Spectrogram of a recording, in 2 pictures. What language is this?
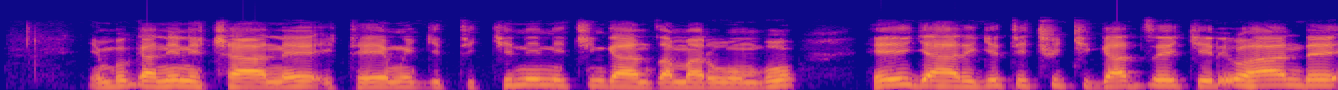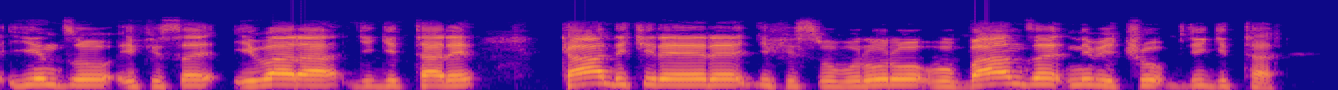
Rundi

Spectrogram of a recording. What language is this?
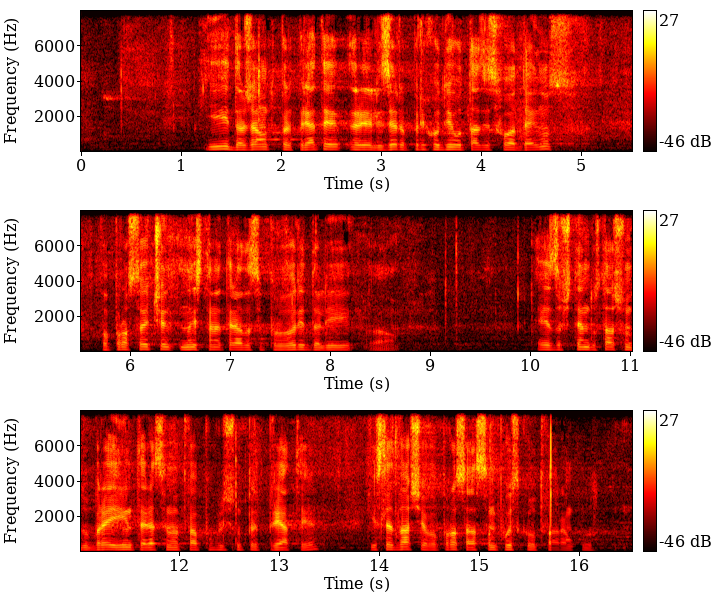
Bulgarian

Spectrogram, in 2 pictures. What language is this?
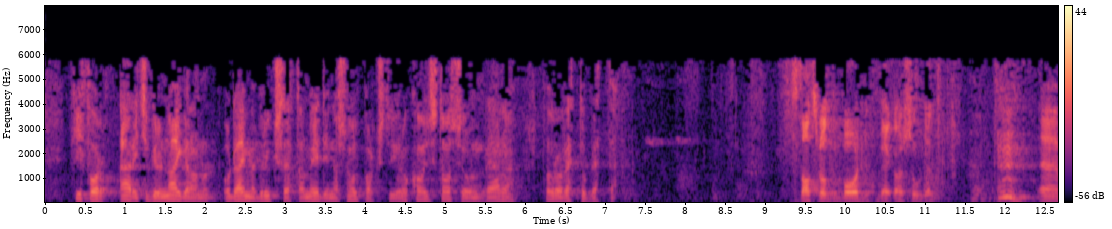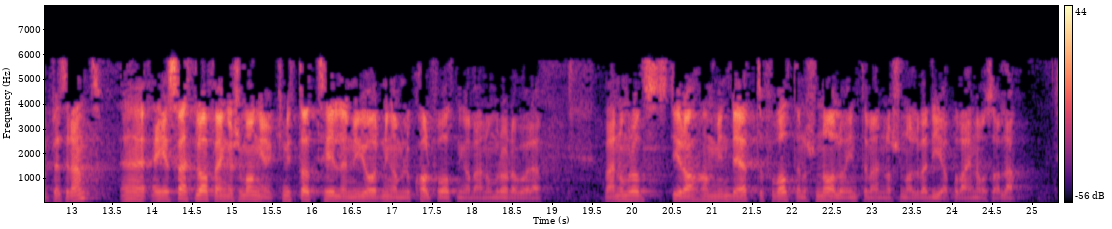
Norwegian Nynorsk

